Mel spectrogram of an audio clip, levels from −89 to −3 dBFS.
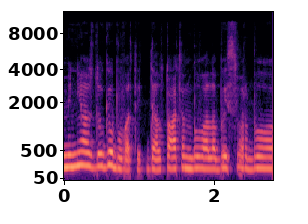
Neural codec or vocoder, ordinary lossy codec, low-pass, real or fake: none; AAC, 64 kbps; 9.9 kHz; real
